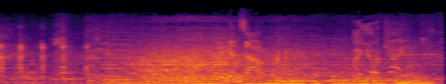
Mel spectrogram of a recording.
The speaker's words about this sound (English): And then the guy gets out of the cab of the truck, and the truck keeps going, and that's where this clip picks up.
